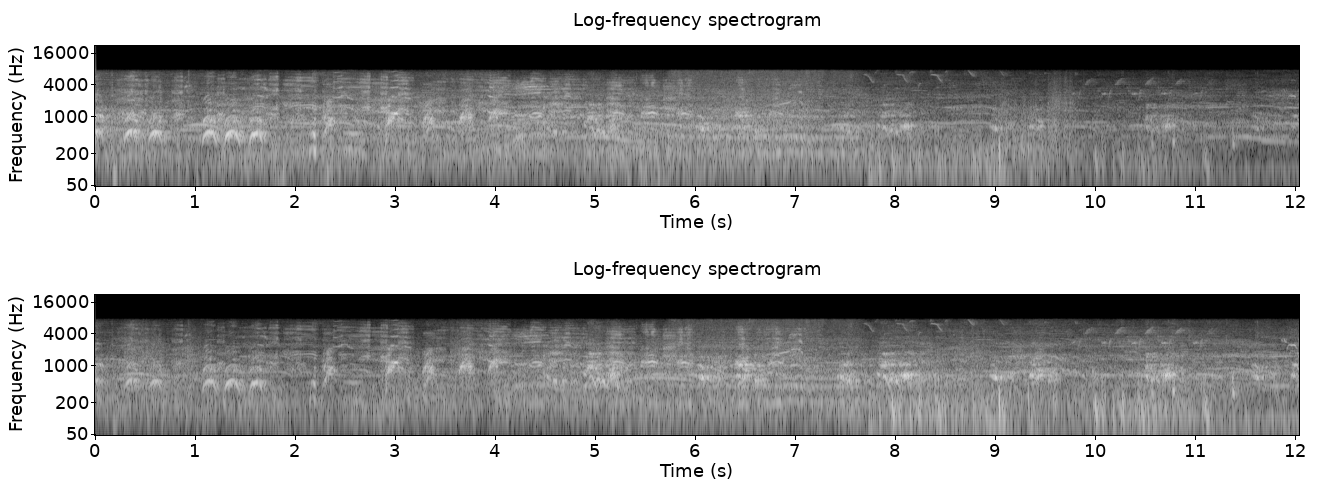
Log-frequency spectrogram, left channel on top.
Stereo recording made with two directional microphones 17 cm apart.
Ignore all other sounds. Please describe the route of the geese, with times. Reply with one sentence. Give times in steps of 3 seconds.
You can hear the geese on the left from 0 s, in the centre from 3 s and on the right from 6 s.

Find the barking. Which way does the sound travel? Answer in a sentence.
In this clip you hear the barking travel towards the right.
